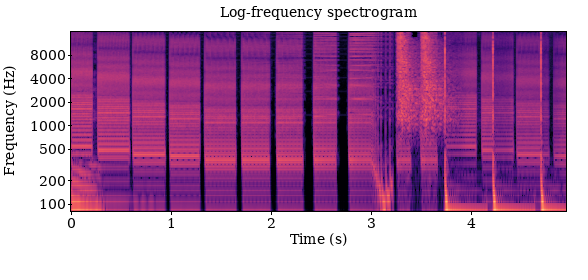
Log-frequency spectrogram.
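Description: A loud, buzzy synth lead plays a rhythmic stabbing riff in an electronic house instrumental, then opens into a denser, rising section with deep bass thumps. No voices.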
